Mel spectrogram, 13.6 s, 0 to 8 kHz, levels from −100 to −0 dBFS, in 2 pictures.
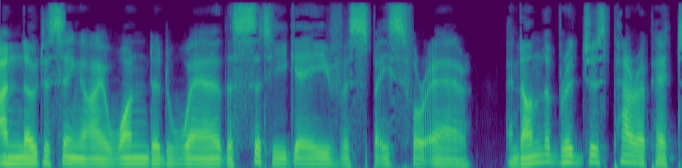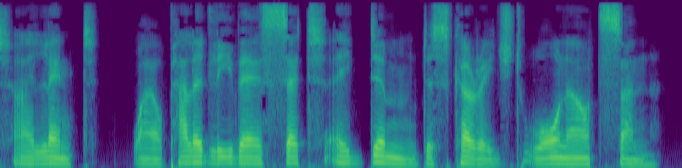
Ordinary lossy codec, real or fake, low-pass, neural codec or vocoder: MP3, 32 kbps; fake; 7.2 kHz; codec, 16 kHz, 2 kbps, X-Codec, WavLM features, trained on Multilingual LibriSpeech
